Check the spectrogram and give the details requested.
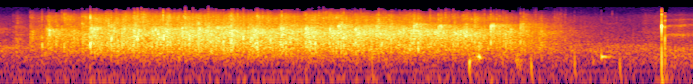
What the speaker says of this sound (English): So give yourselves a round of applause for being here once again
